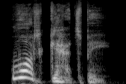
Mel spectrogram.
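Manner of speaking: insistent, urgent, pressing tone. Daisy reacts when Miss Baker mentions Gatsby: urgently. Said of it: "asked Daisy urgently".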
